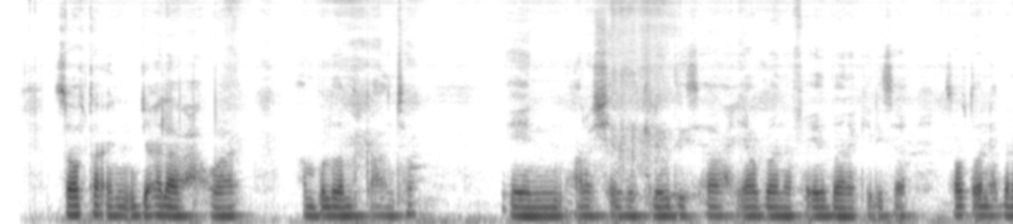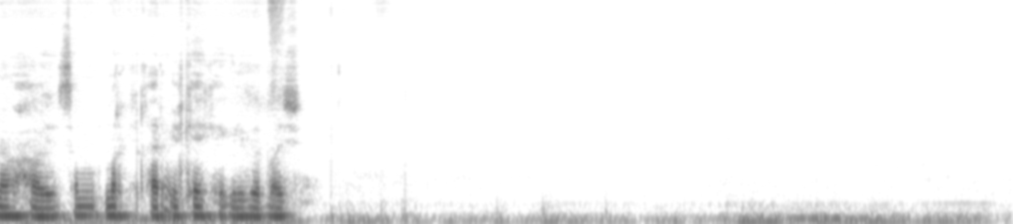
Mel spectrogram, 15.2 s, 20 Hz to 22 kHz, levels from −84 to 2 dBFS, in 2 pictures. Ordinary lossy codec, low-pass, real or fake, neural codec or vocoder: none; none; real; none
